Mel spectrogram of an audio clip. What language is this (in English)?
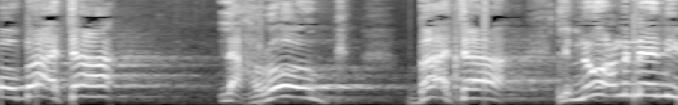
Hebrew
